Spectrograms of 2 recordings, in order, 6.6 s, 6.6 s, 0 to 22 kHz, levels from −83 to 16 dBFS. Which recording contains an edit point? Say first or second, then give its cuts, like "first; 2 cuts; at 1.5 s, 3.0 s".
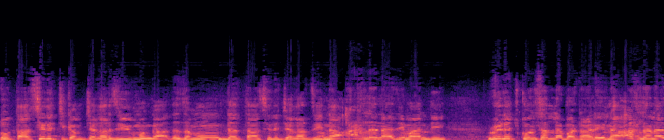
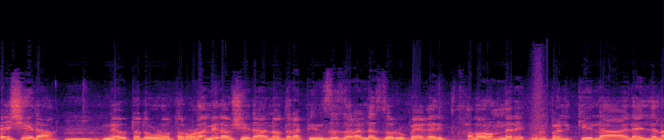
second; 1 cut; at 5.4 s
